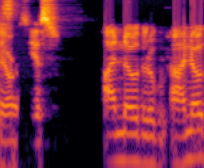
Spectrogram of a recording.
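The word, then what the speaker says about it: Arceus: who pronounce it this arus I do say arus I know the I know the root word I know Pokemon official says archus I don't care I think it sounds silly I like to say arus and you have any uh hot takes on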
